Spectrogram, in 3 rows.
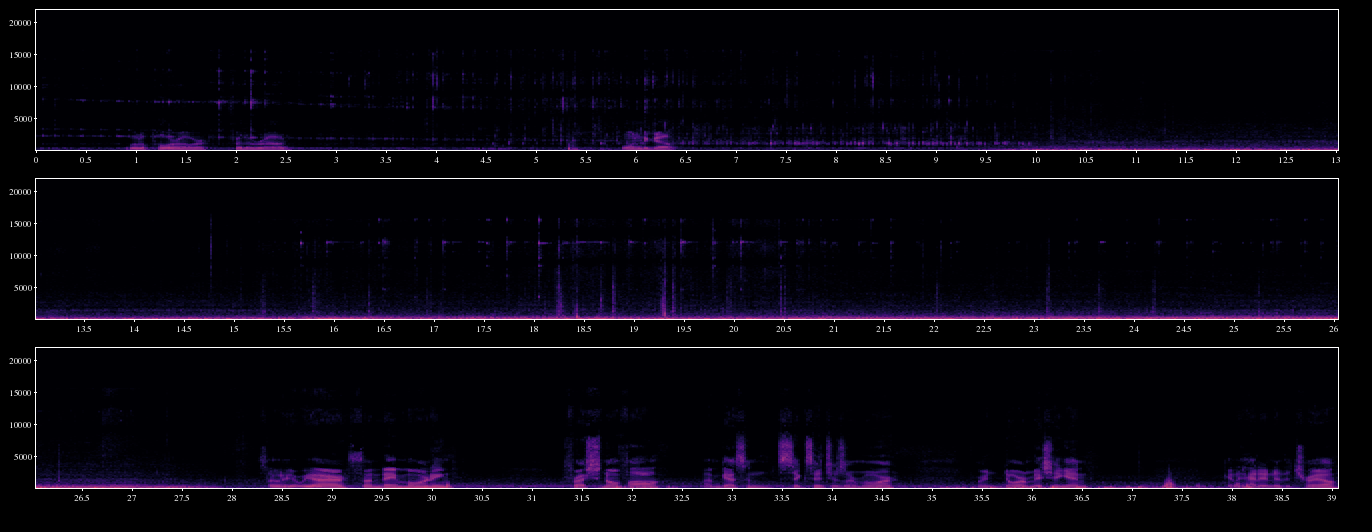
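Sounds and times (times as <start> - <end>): engine and tyres rumbling: 9.4 - 39.0
light rattles and clicks: 14.7 - 26.5.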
